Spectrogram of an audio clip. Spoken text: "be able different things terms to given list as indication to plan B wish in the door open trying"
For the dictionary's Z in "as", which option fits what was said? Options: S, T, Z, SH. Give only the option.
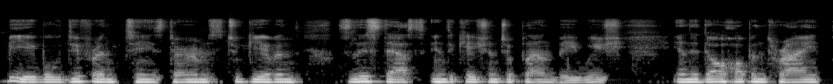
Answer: S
